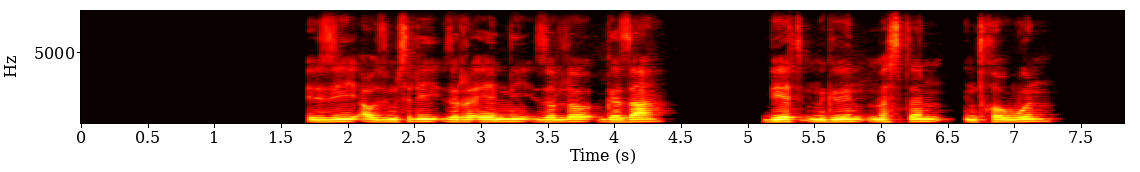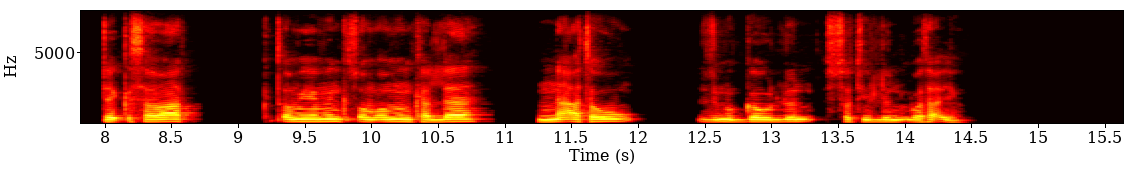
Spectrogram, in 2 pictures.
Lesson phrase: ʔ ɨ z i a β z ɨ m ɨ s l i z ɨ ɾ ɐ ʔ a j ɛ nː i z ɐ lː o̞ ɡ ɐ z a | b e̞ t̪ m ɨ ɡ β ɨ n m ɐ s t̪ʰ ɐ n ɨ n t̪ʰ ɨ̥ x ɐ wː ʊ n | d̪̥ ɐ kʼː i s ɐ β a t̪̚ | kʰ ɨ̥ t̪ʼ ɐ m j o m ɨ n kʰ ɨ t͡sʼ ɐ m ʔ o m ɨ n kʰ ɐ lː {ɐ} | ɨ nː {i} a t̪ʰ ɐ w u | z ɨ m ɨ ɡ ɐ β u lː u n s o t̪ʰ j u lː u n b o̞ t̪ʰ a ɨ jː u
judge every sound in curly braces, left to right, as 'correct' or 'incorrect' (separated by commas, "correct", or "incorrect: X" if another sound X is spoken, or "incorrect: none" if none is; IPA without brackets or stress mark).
correct, incorrect: a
